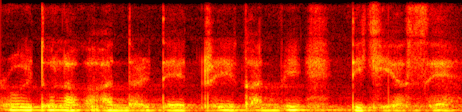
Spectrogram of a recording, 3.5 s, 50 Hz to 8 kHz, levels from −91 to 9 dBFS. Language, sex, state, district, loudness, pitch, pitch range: Nagamese, female, Nagaland, Dimapur, -19 LUFS, 210 Hz, 195-220 Hz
